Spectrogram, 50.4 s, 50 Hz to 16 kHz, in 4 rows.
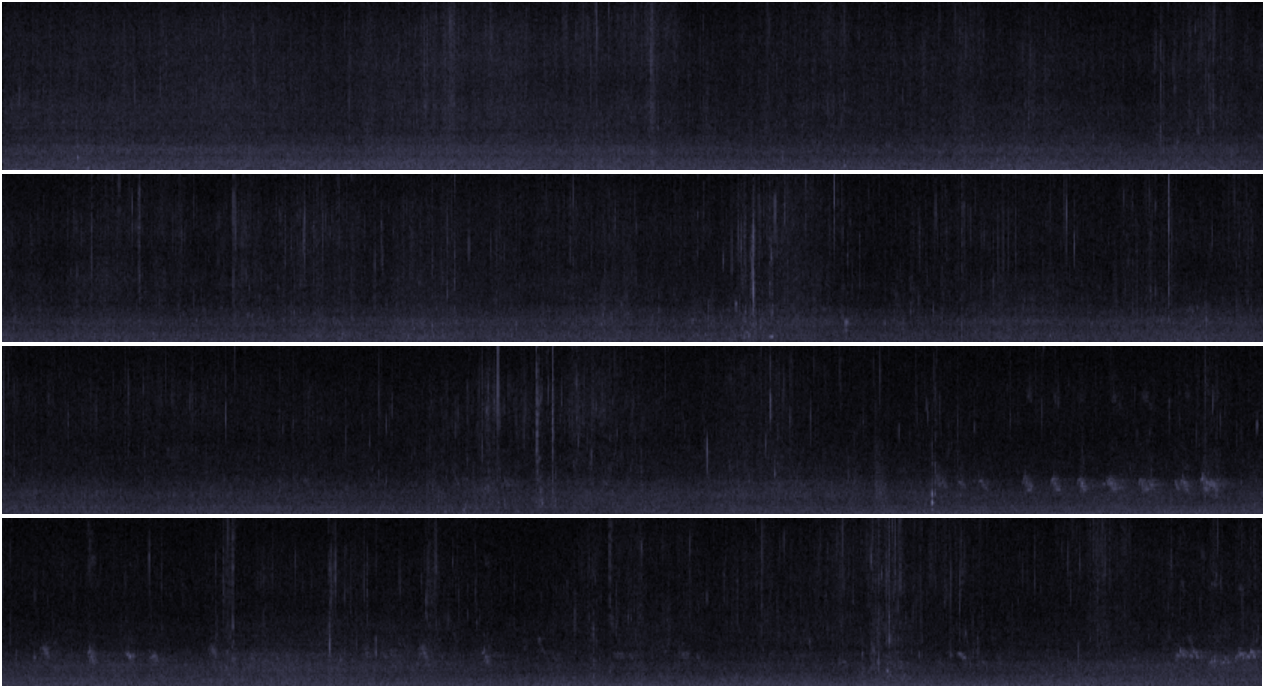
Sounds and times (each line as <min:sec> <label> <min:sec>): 0:00.0 waves 0:50.4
